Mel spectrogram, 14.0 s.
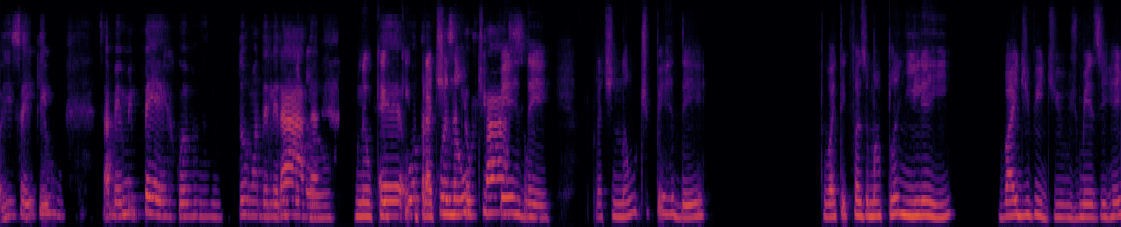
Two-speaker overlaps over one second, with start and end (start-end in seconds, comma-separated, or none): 4.7-6.7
